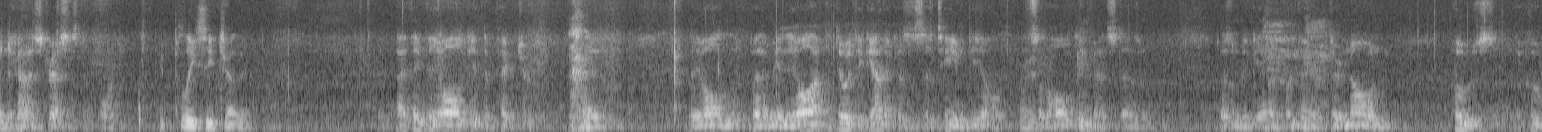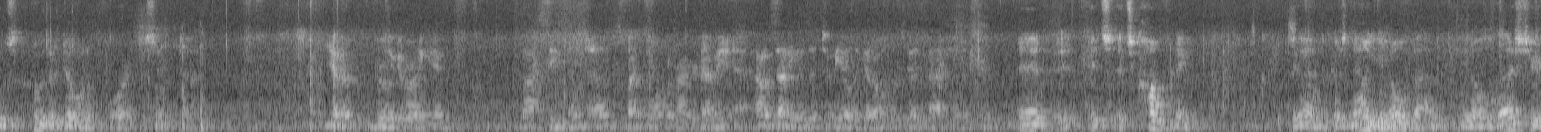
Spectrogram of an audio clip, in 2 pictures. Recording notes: Tuesday's news conference at KU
